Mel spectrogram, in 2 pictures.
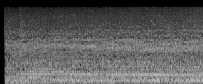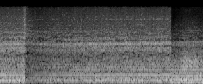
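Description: SteamRay rotary engine running steadily while driving a generator, a continuous machine whine of several held tones over a noise haze. The sound breaks off briefly about halfway through and changes in tone near the end.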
